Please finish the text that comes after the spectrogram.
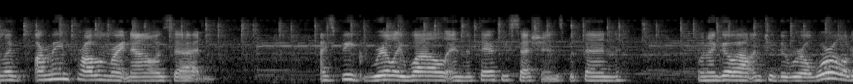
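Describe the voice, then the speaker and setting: A young woman in college who stutters, talking casually to her webcam in a small room, with halting speech, many fillers and restarts. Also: on the low side, vocal fry. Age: young adult. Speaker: vlogger. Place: small room at night, indoors. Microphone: webcam at close range.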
